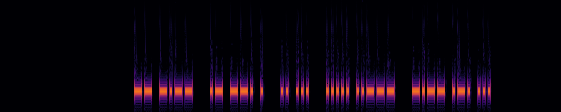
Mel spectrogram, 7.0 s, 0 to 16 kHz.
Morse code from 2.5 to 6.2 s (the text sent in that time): AGE IS 52 YRS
